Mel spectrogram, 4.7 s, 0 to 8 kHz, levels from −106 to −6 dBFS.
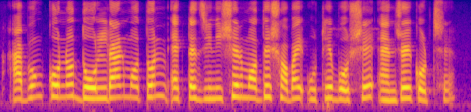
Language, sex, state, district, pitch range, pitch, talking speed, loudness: Bengali, female, Tripura, West Tripura, 255-285 Hz, 265 Hz, 150 wpm, -16 LUFS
